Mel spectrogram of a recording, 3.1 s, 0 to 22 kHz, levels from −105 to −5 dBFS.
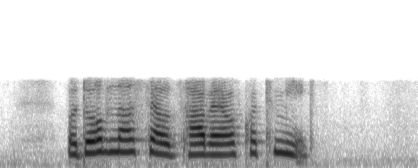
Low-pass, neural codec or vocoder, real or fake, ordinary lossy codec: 3.6 kHz; codec, 16 kHz in and 24 kHz out, 0.8 kbps, FocalCodec, streaming, 65536 codes; fake; Opus, 32 kbps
